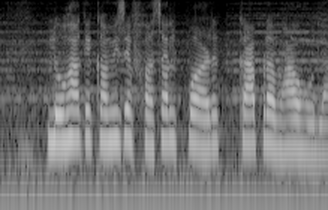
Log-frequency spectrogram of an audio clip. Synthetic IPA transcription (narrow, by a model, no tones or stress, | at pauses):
loɦakekəmisepʰəsəlpəɾkapɾəbʱaʋɦola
